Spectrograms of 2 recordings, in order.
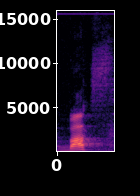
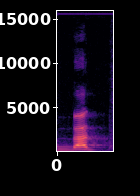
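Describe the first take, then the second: First: The word ends with an added s sound. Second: The word ends in a t with light breath. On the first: The speaker calls it wrong. "বাতস সিন না হয়ে যায়" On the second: The speaker calls it right. "তায়ে যখন জজম হবে বাত"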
